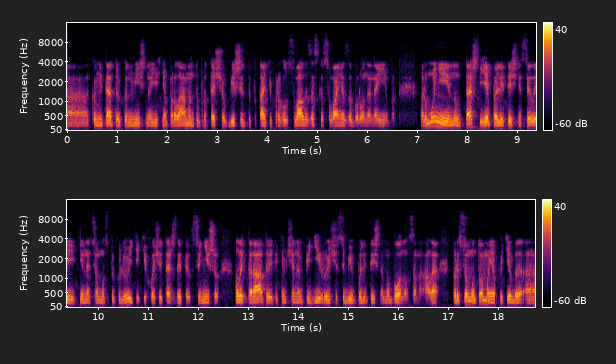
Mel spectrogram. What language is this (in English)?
Ukrainian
